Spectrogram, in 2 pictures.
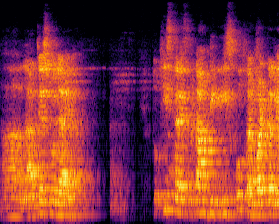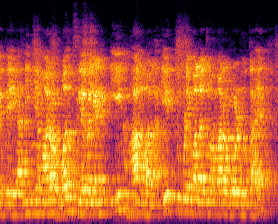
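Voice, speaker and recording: A male English teacher explaining grammar to students in a classroom, calling them "beta" and repeating words slowly. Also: high voice. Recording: echoey room, distant mic, dull sound.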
